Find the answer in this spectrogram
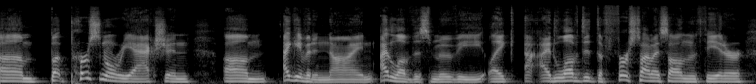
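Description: A man talks at a moderate pace with a bright, sharp tone and very even loudness. The recording is very clean, with a silent background. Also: medium pitch for a man, ordinary pitch variation. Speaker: podcast host guest. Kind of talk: casual chat.

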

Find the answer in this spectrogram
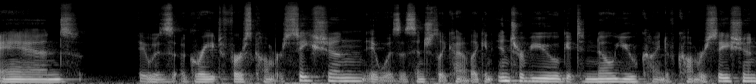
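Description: It's a plain, everyday voice: a man with an American accent at a medium pitch and moderate pace, with ordinary pitch variation. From Lubbock, Texas. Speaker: podcast host and mission worker. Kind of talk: scripted monologue; casual interview. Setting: at a dining room table.

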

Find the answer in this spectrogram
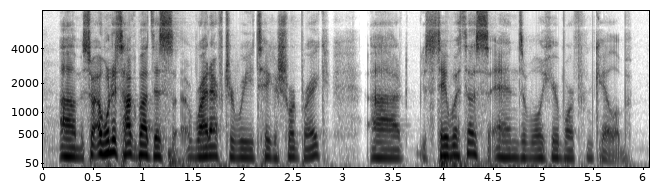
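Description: Fairly quick speech from a man, an unremarkable speaking voice at a medium pitch with ordinary pitch variation. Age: 30s. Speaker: podcast host. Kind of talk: casual chat.

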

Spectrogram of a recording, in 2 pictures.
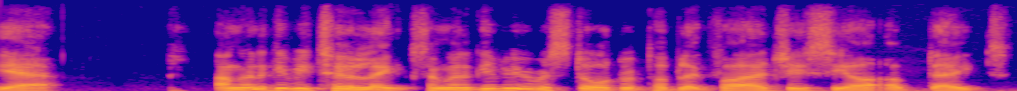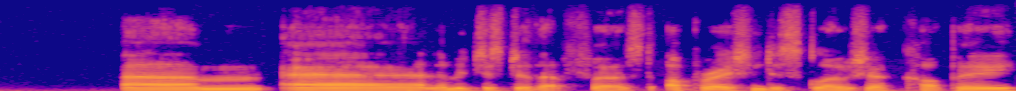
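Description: A man with an ordinary speaking voice, fairly low in pitch, at a moderate pace with lively intonation, very even loudness and a quiet background. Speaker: guest researcher. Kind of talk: casual chat. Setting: remote call.

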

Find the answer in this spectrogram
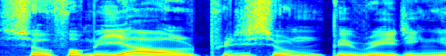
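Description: With a Danish accent, a man speaks in a dark, mellow tone. The sound is dry and close with no echo, on a very clean recording with a silent background. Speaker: music academic and PhD student. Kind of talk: solo podcast monologue. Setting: at home on couch. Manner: halting.

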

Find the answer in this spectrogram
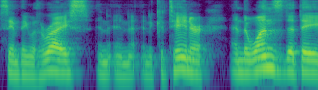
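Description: An ordinary speaking voice from a man at medium pitch, at a fairly quick pace with fairly even intonation, on a very clean recording with a silent background. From Canada (Toronto). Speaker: spiritual life coach. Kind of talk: casual interview.

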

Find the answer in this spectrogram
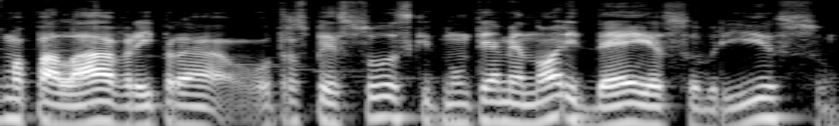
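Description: An ordinary speaking voice, a man at a medium pitch and moderate pace. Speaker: podcast host, music institute director. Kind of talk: interview.

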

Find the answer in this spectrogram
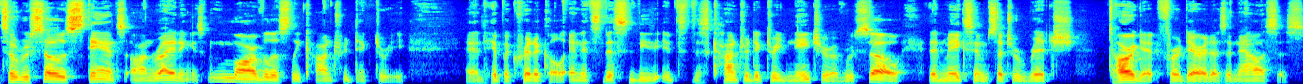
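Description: A man with a West Coast US accent speaks at a moderate pace in a very deep, low pitch with a dark, mellow tone and ordinary pitch variation. His loudness swings widely on a very clean recording with a silent background. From Oregon, US (small town in southern Oregon). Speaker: university lecturer. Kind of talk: lecture. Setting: solo podcast recording.

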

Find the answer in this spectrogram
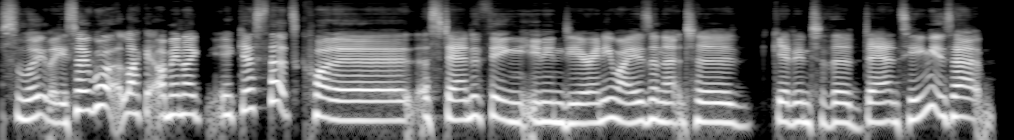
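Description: Speaking with an Australian accent, a woman keeps a fairly high pitch, very even loudness, ordinary pitch variation and hardly any pauses. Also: fairly quick pace, very clean recording, silent background. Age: 40s. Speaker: podcast host. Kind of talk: casual chat.

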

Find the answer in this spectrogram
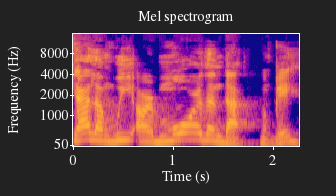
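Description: A man with a Filipino accent speaks in a bright, sharp tone. His intonation is lively. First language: Tagalog. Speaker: pastor. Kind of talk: sermon. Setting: church service, streamed online.

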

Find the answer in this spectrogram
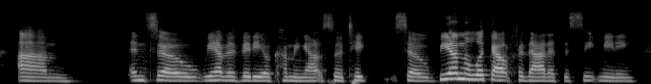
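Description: In a normal speaking voice, a woman with an American accent talks at a moderate pace, her fairly low pitch held in fairly even intonation. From United States. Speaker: sleep scientist. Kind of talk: casual interview. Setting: video call.

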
